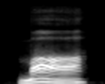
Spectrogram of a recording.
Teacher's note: With a high flat first tone, ma, it's mother.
